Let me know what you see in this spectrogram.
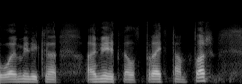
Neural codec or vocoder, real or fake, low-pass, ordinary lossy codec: codec, 16 kHz, 1 kbps, FreqCodec, larger model; fake; none; none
